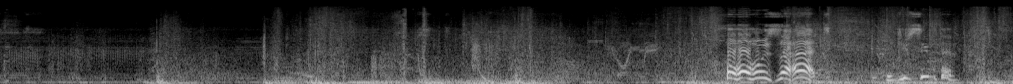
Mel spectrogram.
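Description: Lightsabers hum and clash in a duel.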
